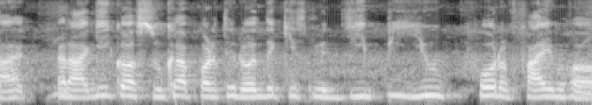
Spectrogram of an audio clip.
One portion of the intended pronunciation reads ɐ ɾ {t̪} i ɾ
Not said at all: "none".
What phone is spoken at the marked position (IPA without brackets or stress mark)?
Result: t̪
